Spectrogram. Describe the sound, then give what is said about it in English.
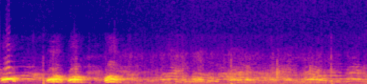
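A dog, after sniffing the ground by the back door of a cafe, gives three or four quick, loud barks in a burst at the start to signal it has found a scent, then falls quiet while a murmur of background voices and activity continues. “he stopped and barked to indicate he had found the scent.”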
